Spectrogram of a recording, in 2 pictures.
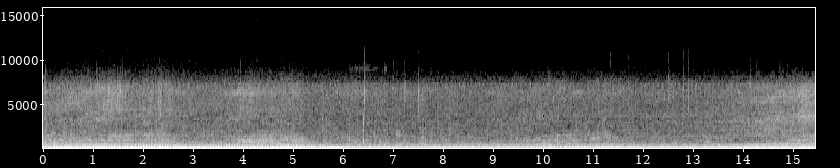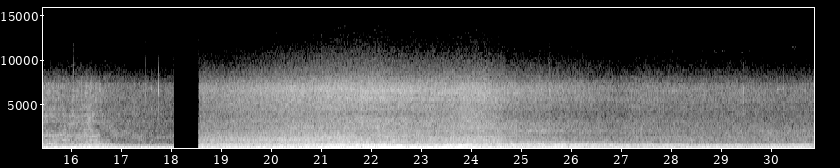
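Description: Outdoor background noise: a steady low rumble like motor traffic, with faint voices mixed in. The sound drops out for a moment about 18 seconds in, then resumes.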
